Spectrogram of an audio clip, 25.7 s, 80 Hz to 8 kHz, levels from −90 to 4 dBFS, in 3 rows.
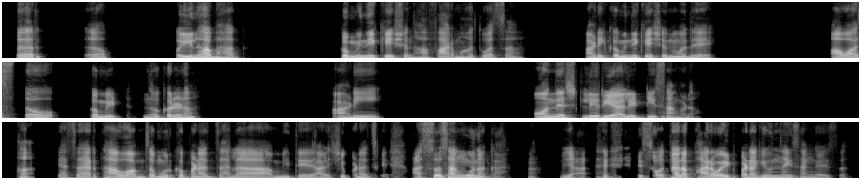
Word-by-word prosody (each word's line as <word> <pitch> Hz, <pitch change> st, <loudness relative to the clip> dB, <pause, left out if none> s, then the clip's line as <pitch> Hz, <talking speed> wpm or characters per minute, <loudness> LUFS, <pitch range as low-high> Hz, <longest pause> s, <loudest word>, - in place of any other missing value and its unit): तर 275 Hz, +6 st, +2 dB, 0.5 s
अ, 145 Hz, 0 st, -3 dB, 0.7 s
पहिला 155 Hz, +11 st, +7 dB
भाग. 190 Hz, -3 st, -1 dB, 1.0 s
कम्युनिकेशन 185 Hz, +2 st, +3 dB
हा 170 Hz, -1 st, -3 dB
फार 135 Hz, +5 st, +1 dB
महत्वाचा. 120 Hz, -6 st, -5 dB, 0.7 s
आणि 155 Hz, +7 st, +1 dB
कम्युनिकेशनमध्ये 160 Hz, -6 st, 0 dB, 1.3 s
अवास्तव 170 Hz, +6 st, 0 dB, 0.4 s
कमिट 135 Hz, -1 st, -2 dB, 0.2 s
न 100 Hz, +5 st, -2 dB
करणं 165 Hz, +7 st, +2 dB, 1.4 s
आणि 140 Hz, +6 st, -2 dB, 1.6 s
हॉनेस्टली 165 Hz, +5 st, +3 dB
रिएलिटी 125 Hz, -2 st, +3 dB
सांगणं. 80 Hz, -, -6 dB, 1.8 s
हां. -, -, 0 dB, 0.3 s
याचा 120 Hz, +5 st, -2 dB
अर्थ, 140 Hz, 0 st, -2 dB
"अहो 140 Hz, 0 st, +4 dB
आमचा 135 Hz, 0 st, +2 dB
मूर्खपणाच 130 Hz, 0 st, -1 dB
झाला. 115 Hz, +1 st, -2 dB, 0.3 s
आम्ही 110 Hz, +2 st, -3 dB
ते 120 Hz, -1 st, -3 dB
आळशीपणाच 115 Hz, +1 st, -5 dB
के" -, -, -19 dB, 0.3 s
असं 125 Hz, -, +2 dB
सांगू 215 Hz, -1 st, +5 dB
नका. 140 Hz, -, -1 dB, 0.3 s
हं. -, -, -13 dB, 0.3 s
म्हणजे -, -, -5 dB
आ -, -, -9 dB
हं, -, -, -4 dB, 0.3 s
ते 135 Hz, -, -6 dB
स्वतःला 130 Hz, +7 st, +4 dB
फार -, -, +4 dB
वाईटपणा 175 Hz, +2 st, +3 dB
घेऊन 185 Hz, +2 st, -1 dB
नाही 165 Hz, -4 st, -1 dB
सांगायचं, 95 Hz, -9 st, -10 dB
140 Hz, 100 wpm, -26 LUFS, 125-175 Hz, 1.8 s, पहिला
